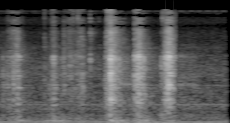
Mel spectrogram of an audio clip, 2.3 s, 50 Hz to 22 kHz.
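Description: Plastic screw cap being turned onto a 1.5-litre plastic bottle of fertiliser solution: a few short rubbing clicks from the cap threads.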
